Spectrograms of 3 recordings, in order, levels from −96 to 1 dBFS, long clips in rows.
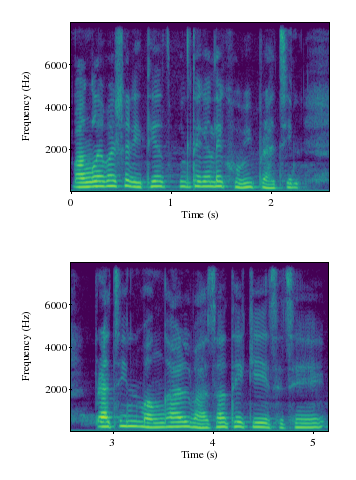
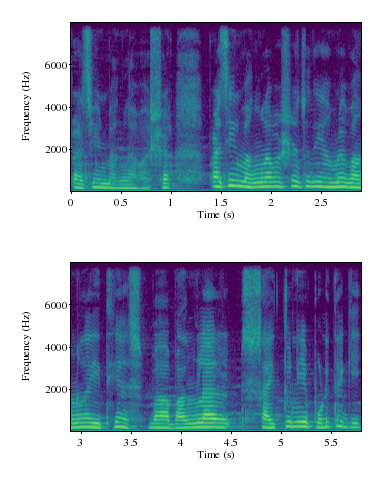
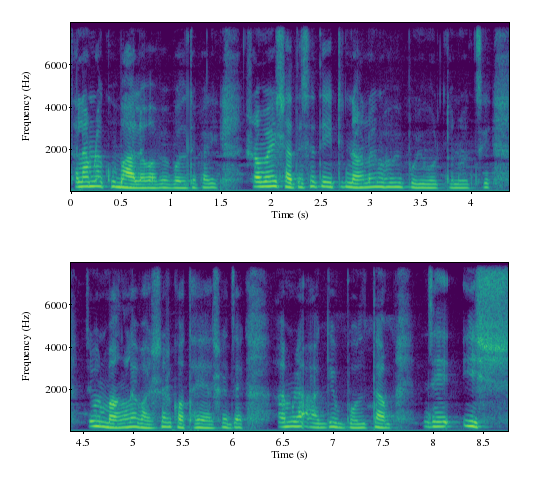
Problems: background conversations at intervals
